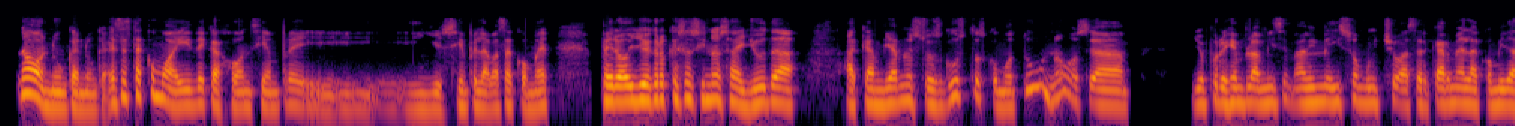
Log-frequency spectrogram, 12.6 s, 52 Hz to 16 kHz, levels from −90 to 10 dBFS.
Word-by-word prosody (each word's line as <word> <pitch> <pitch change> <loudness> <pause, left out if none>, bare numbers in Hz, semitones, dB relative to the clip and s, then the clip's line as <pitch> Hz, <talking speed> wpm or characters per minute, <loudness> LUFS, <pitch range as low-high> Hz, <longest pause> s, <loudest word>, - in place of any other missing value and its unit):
No, 225 -4 +8
nunca, 120 -2 +1
nunca. 115 -1 -5
Esa 150 +7 -1
está, 205 +2 +1
como 190 -4 +1
ahí 130 +1 +1
de 145 +1 -2
cajón, 125 -2 -1
siempre, 130 +2 -5
y - - -9
y 115 +1 -13 0.3
y - - -2
y - - -4
siempre 130 +5 -5
la 120 - +1
vas 120 +2 -3
a 135 - -1
comer. 125 +3 -3 0.4
Pero 160 -1 +8
yo 170 +1 +6
creo, 175 +1 +2
que 185 - -1
eso 185 +1 -1
sí 175 +1 -5
nos 175 -2 0
ayuda, 145 0 +2 0.4
a - - +1
cambiar 145 0 +1
nuestros 145 -5 -3
gustos, 200 +2 -4
como 125 -2 -4
tú, 290 - -2
¿no? - - -5
O - - -6
sea, 135 -2 0 0.5
yo 145 +1 -3
por 165 +1 -3
ejemplo, 155 +1 +1
a - - +1
mí 150 +1 -2
se 165 - -10
a 145 +1 -3
mí, 150 - +2
me 155 -1 -1
hizo 155 +3 -5
mucho 150 -2 -4
acercarme, 145 +2 -1
a - - 0
la 140 -2 +1
comida 135 +1 0
145 Hz, 240 wpm, -21 LUFS, 130-160 Hz, 0.5 s, No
